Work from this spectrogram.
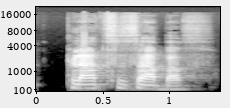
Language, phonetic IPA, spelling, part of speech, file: Polish, [ˈplad͡z ˈzabaf], plac zabaw, noun, LL-Q809 (pol)-plac zabaw.wav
